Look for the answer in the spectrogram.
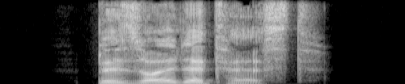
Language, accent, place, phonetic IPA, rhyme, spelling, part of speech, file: German, Germany, Berlin, [bəˈzɔldətəst], -ɔldətəst, besoldetest, verb, De-besoldetest.ogg
- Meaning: inflection of besolden: 1. second-person singular preterite 2. second-person singular subjunctive II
